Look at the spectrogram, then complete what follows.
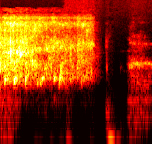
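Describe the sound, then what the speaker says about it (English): Toilet flush sound effect: a loud rushing water burst that drains away in about a second, followed by a couple of short softer gurgles and a brief tail of running water, close and alone. "It's a toilet flush."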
